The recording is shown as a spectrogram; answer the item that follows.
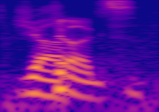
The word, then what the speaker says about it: Jugs: Listen, I thought it was Jugs because that's what the I went to HLTV and confirmed they had the pronunciation guide and it is Jugs.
